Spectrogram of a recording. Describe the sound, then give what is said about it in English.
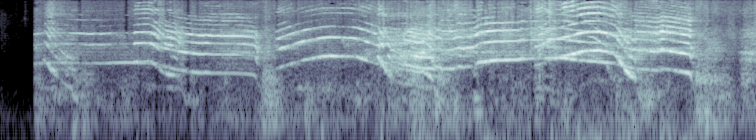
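Baby rhinos that were being fed milk, crying for more after the milk ran out: a continuous stream of loud, high-pitched whining squeals that rise and fall like a siren, several cries overlapping one another. “Okay, so baby rhinos who couldn't get more milk.”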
